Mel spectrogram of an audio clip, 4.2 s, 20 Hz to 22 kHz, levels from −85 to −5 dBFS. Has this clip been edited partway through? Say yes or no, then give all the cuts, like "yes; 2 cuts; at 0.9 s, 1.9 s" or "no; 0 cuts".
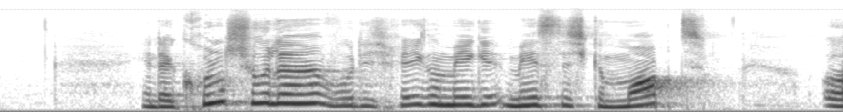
no; 0 cuts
